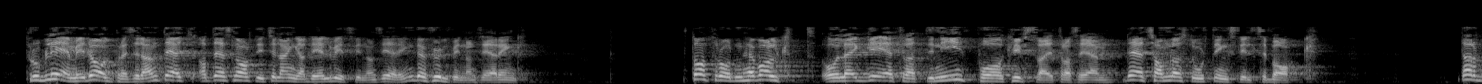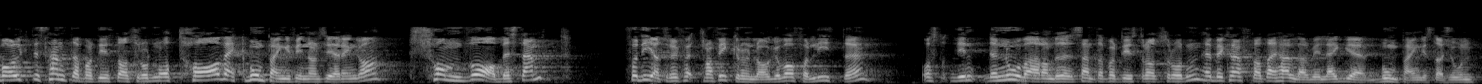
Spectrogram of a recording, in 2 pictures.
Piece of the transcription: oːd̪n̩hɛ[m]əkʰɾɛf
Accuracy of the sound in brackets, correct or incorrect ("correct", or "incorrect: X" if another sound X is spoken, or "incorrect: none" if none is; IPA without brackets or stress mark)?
incorrect: b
